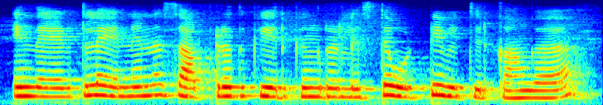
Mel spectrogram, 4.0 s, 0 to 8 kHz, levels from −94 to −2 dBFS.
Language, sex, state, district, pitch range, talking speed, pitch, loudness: Tamil, female, Tamil Nadu, Nilgiris, 245-270 Hz, 120 wpm, 255 Hz, -15 LUFS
